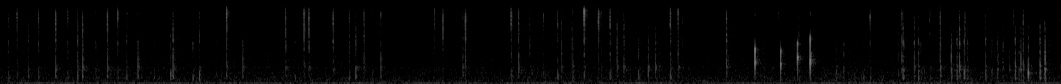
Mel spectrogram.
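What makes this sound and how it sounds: Long acrylic nails tap and scratch the sides of a small, hollow orange plastic body lotion bottle with a black flip cap, held in hand. Many quick, sharp, bright clicks come in an uneven rhythm with soft scratching between them, each tap dying away almost instantly over a faint steady low hum.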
